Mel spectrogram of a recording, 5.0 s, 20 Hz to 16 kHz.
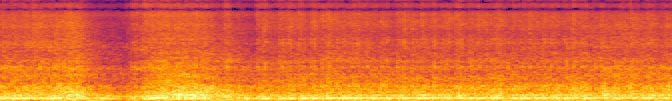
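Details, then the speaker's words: Twin turbo Nova V8 after flipping the reversed coil wiring on one bank: deep, even burble after a quick blip with no missing beat, now firing on both banks; idle air-fuel still untuned. "Uh, but that sounds a lot healthier and better for sure now that it's firing on both sides of the motor instead of just one."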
